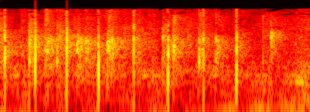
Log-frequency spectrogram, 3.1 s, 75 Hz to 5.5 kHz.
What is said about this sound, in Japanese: 満31歳を迎えられましたので拍手でお祝いをします。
